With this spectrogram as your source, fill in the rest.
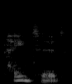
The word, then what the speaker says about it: painted: For example, I painted my house. So painted, Painted, but the ed is pronounced as an id, as in id.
